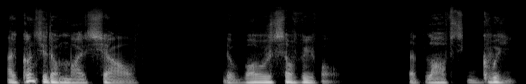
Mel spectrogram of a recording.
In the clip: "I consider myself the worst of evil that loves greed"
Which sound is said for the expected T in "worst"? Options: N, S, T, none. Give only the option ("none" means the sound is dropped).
none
